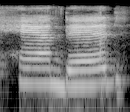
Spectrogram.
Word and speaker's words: handed: it has a a like handed it's more of a a d sound but finished it sounds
